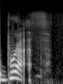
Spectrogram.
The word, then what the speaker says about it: breath: Breathe rhymes with see. Breath rhymes with death.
